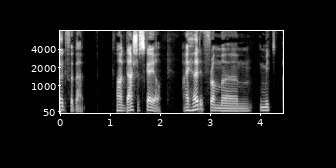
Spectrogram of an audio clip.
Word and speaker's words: Kardashev: Kardashev.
